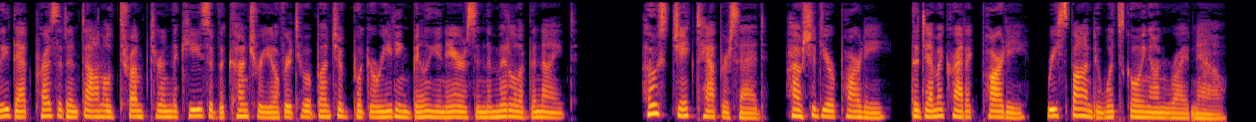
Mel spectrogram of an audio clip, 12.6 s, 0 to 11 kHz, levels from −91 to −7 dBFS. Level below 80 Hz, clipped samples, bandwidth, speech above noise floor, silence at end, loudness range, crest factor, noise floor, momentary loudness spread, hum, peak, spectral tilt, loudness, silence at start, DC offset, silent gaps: -58 dBFS; under 0.1%; 10.5 kHz; over 67 dB; 0.3 s; 1 LU; 18 dB; under -90 dBFS; 5 LU; none; -6 dBFS; -5.5 dB/octave; -24 LUFS; 0 s; under 0.1%; 5.80-6.42 s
